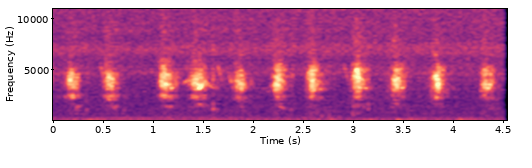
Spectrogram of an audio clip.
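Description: Faint, evenly repeated short high calls of a bird, a little over two notes a second, over near silence.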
